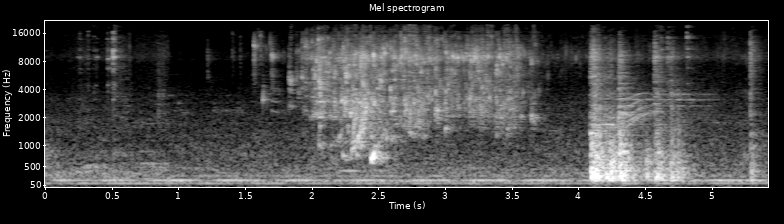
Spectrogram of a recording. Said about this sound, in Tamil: இன்னும் 2 வாட்டி நல்ல தண்ணி ஊற்றி நல்லா அலசிட்டு அதுக்கப்புறம் தான் நம்ம வேக வைக்க போகிறோம்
